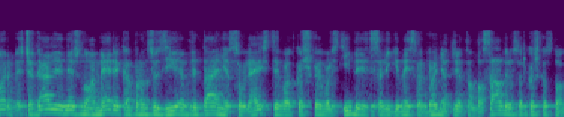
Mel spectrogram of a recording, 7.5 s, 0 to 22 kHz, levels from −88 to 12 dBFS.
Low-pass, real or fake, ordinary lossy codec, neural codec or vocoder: 7.2 kHz; fake; AAC, 48 kbps; codec, 16 kHz, 8 kbps, FreqCodec, smaller model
